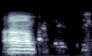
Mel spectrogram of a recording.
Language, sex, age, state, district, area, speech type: Sanskrit, male, 60+, Karnataka, Vijayapura, urban, conversation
